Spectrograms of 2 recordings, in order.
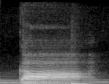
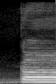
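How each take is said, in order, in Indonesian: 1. Suku kata ini diucapkan dengan nada rendah. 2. Suku kata ini diucapkan dengan nada turun. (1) "tanda nada rendah dibacanya dengan nada rendah juga" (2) "tanda nada jatuh atau my-to"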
